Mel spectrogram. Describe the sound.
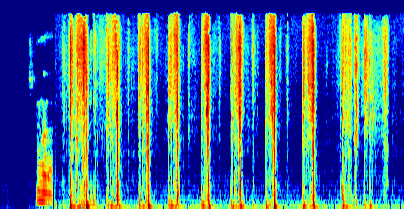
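Tarot cards being shuffled before a draw, many crisp papery riffles and slaps arriving in a quick, uneven rhythm, each a sharp bright burst separated by brief pauses.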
